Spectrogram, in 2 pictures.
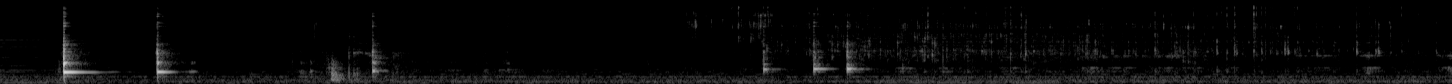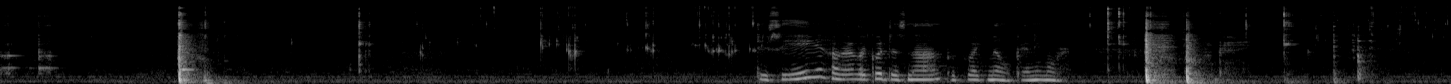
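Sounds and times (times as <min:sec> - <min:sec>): liquid trickling through strainer: 0:06.9 - 0:15.1, 0:18.5 - 0:22.2, 0:27.4 - 0:29.0.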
